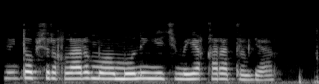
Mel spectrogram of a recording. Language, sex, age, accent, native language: Uzbek, female, 25-34, Buxoro, Uzbek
